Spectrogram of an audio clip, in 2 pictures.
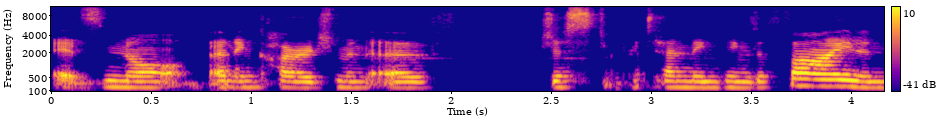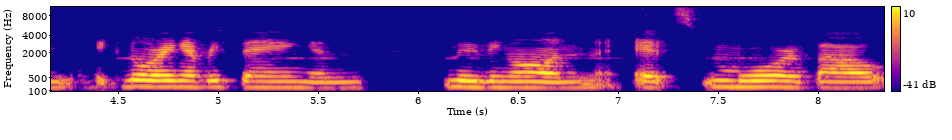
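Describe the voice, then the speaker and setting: At a fairly slow pace, a woman with a British accent talks at a medium pitch. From UK. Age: 20s. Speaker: podcast guest, therapist. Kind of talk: casual chat.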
